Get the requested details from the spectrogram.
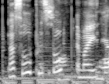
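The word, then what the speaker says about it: PESTEL: think it's called P pesel principle am I saying it correctly yes you are saying it correctly yeah it's got a t but it's not pronounced I think we just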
